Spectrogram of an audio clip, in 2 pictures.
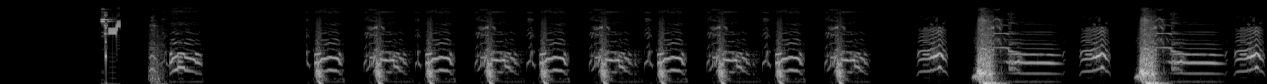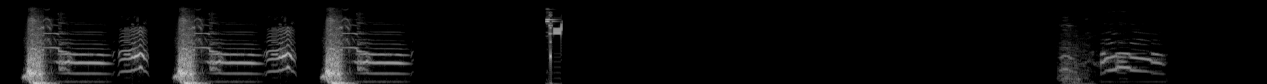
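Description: A rubber chicken squeaks again and again in shrill, honking squawks.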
